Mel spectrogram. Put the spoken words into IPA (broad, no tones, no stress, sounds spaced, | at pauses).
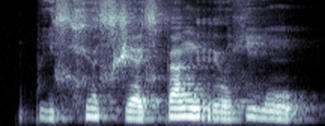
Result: p i̤ sʲ xʲ a̤ sʲ ʒ ɛ sʲ p a ŋ rʲ o ç i ŋ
